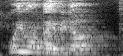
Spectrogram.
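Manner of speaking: put-on "What you want, baby doll" slurred into one quick phrase; a whole question, "What you want, baby doll", squeezed into one breath; words run together. Shown as a demonstration. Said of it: "I run mine together".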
